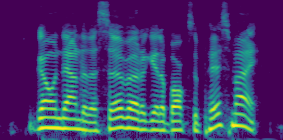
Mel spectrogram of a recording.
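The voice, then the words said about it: Put-on Australian accent, pretty good. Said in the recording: “who's got the better Australian accent here? ... That's pretty good.”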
